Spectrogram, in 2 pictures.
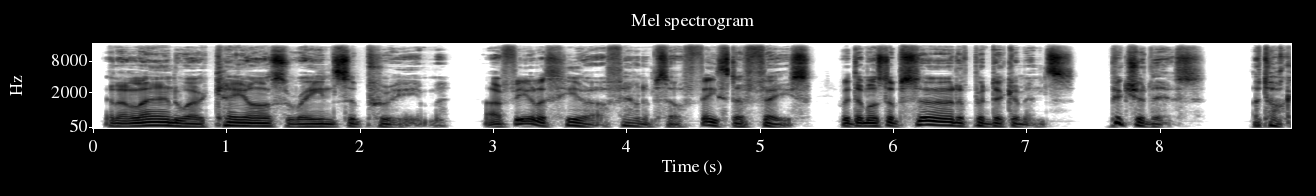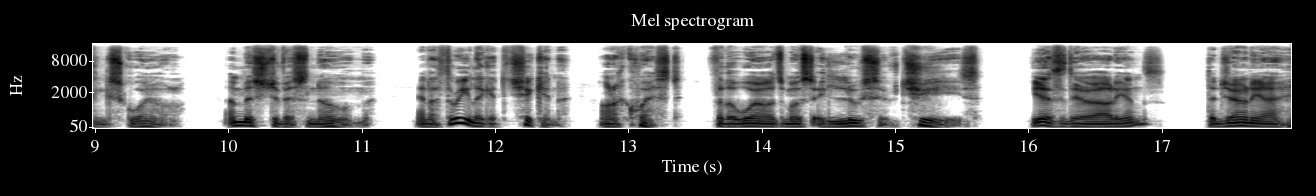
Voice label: Narrator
